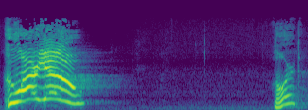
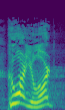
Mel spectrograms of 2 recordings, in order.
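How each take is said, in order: First: High, slow, loud cry; loud awestruck shout. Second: Said in the usual way. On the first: Shown as a demonstration. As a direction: shout it out in awe. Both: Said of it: "two ways he could say this".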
